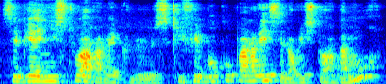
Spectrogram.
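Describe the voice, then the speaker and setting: A woman's voice: on the low side, expressive, normal speed, darkish tone. A woman giving a casual psychic card reading, musing aloud, hesitating and repeating herself as she goes. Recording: echoey room with faint ambient noise.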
